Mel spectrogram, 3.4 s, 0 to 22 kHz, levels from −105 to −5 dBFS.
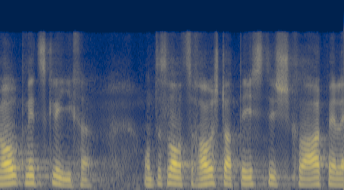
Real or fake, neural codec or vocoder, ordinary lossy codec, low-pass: fake; codec, 24 kHz, 1.2 kbps, DualCodec; none; 10.8 kHz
